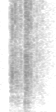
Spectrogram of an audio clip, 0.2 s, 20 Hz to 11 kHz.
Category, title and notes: Sound effects > Objects / House appliances
Sound used originally for the action of putting something in a paper bag. Recorded on a Zoom H1n & Edited on Logic Pro.
PaperBag, Crunch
